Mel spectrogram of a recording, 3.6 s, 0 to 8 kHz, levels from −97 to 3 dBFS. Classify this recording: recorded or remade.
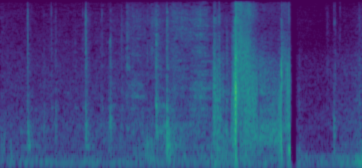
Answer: recorded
